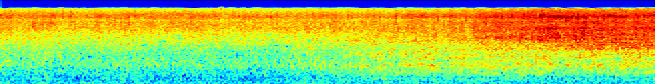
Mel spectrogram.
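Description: Onions and ground spices frying in oil in a stainless steel pot, a steady sizzle that grows louder about three seconds in.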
